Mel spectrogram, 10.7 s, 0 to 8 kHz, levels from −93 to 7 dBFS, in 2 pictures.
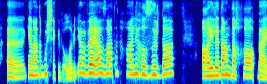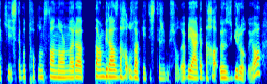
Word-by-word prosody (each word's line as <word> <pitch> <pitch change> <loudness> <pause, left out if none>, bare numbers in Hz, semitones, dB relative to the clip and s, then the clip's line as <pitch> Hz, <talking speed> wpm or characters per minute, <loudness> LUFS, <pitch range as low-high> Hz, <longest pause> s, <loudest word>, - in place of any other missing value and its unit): Eee, 180 -1 -1
genelde 235 +1 +2
bu 260 - 0
şekilde 175 -9 -7
olabiliyor 265 - -3
veya 285 0 +7
zaten 275 +2 0
hâlihazırda 250 0 +1 0.6
aileden 220 +3 +5
daha, 210 0 +1
belki, 165 -5 -2
işte, 175 - -9
bu 180 - -8
toplumsal 180 0 -6
normlarlardan 170 +3 -2
biraz 185 -2 +2
daha 185 - -3
uzak 165 -5 -3
yetiştirilmiş 145 -1 -14
oluyor, - - -8
bir 185 - -1
yerde 155 -1 +1
daha - - -4
özgür 160 +2 -3
oluyor. 270 - -1
190 Hz, 140 wpm, -23 LUFS, 170-245 Hz, 0.6 s, veya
